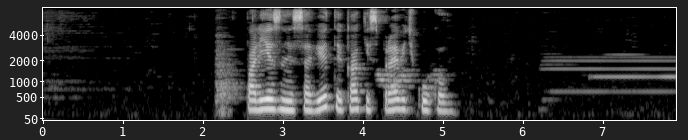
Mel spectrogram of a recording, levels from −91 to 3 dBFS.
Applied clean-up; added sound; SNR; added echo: classical method Wiener filter.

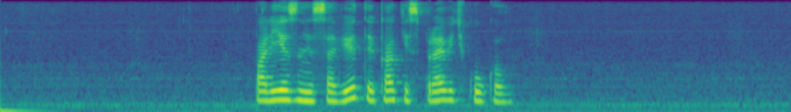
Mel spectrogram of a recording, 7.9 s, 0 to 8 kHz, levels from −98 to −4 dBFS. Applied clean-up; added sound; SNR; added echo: none; none; none; none.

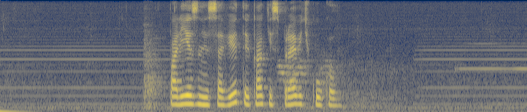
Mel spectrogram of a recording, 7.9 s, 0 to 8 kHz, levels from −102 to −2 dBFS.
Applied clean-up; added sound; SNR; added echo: none; Sliding door + Bowed string instrument; 20 dB; none.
